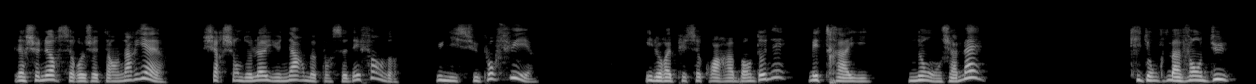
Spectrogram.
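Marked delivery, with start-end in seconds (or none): 11.3-12.3 strangled, choked voice, words catching. A cornered man who believes he has been betrayed, in a choked voice. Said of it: "dit-il d'une voix étranglée".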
